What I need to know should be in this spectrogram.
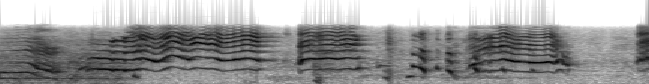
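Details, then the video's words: Pet dog making funny, talking-like vocal sounds indoors: long wavering, whining howls with bending pitch, in several drawn-out phrases separated by short breaks, ending in quick choppy yelps. "Three funny sound made by dog"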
